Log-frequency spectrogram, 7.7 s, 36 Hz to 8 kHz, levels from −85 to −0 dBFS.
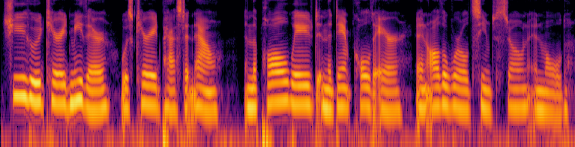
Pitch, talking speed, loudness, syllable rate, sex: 160 Hz, 220 wpm, -17 LUFS, 4.8 syllables/s, female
